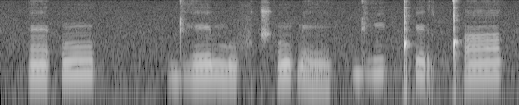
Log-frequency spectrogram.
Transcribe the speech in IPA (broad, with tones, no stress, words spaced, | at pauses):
ɛ̃˧ ʔũ˦ | ɖʱe˧ mu˧ft͡ʃʼũ˦ɓẽ˨ | ɖʱi˦ǃʼɪ˦r ǃʼã˦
